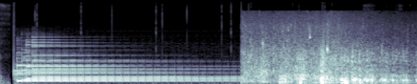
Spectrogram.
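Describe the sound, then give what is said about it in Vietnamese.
A sustained, droning musical chord holds for about three seconds, then cuts abruptly into a loud, dense roar of heavy rain with deep rumbling thunder. No voices. “Gớm, năm nay bão to thế nhỉ?”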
